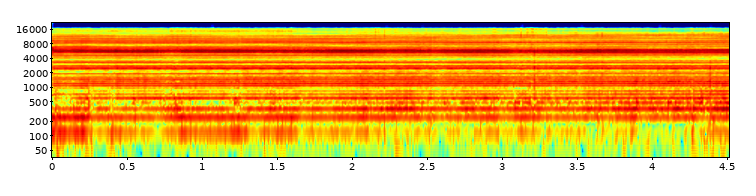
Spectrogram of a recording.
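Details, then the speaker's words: Arccaptain 200A AC/DC TIG welder, AC TIG on aluminum with blunted tungsten after adjusting AC frequency; steady high buzzing tone, no sputter or popping, focused heat; clean stable AC arc. "Much more what I'm used to, because you're really able to pinpoint the heat."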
